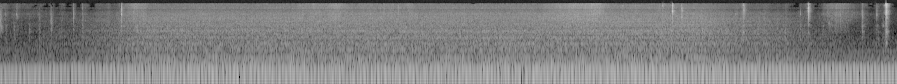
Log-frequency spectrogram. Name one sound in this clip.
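A car's heater fan blows air with a steady rushing hiss.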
